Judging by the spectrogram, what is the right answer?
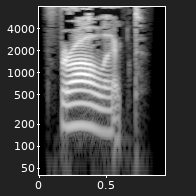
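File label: "frolicked", British English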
